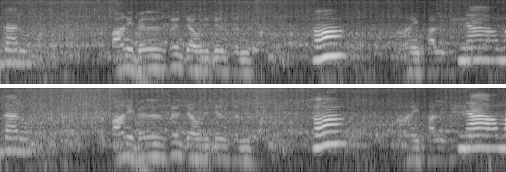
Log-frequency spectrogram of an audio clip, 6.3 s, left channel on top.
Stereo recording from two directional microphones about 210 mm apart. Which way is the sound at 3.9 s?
20° left (ahead or behind).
